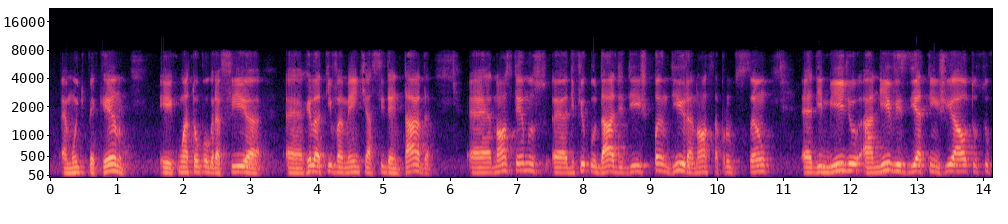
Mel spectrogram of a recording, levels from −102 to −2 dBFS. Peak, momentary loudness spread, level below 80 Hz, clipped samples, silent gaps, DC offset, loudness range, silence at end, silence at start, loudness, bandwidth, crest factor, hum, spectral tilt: -8 dBFS; 9 LU; -64 dBFS; under 0.1%; none; under 0.1%; 2 LU; 0 s; 0.15 s; -25 LUFS; 8 kHz; 18 dB; none; -6.5 dB/octave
